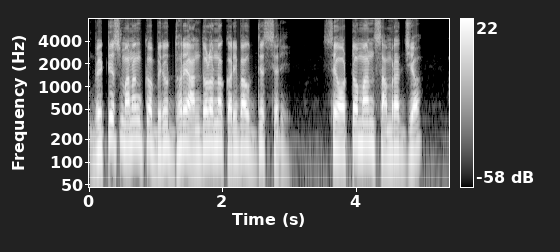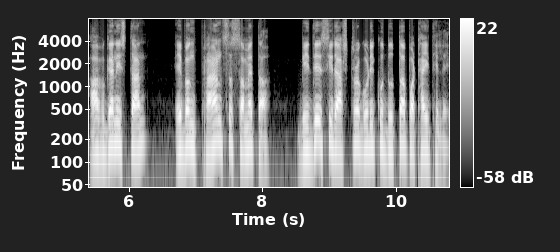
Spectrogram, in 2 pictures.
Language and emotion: Odia, neutral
